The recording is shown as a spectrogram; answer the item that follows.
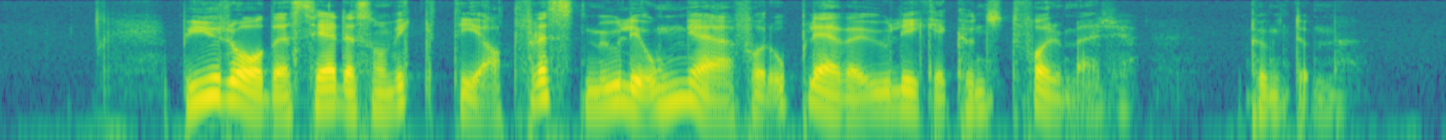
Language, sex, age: Norwegian, male, 43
